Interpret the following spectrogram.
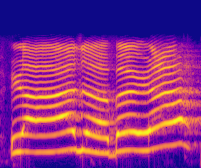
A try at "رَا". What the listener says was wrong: غلط. الف نہیں پڑھا، الف مدہ ہے نا، الف سے پہلے زبر ہے. لمبا کرو. اور را موٹی نہیں پڑھی. زبر را زبر الف را.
